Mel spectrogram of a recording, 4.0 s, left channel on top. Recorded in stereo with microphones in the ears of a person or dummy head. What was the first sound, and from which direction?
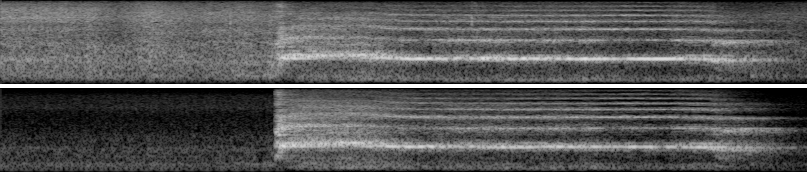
A scream, 20° right (ahead or behind).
